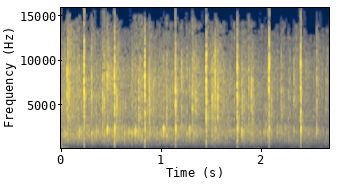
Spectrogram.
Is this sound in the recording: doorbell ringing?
no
